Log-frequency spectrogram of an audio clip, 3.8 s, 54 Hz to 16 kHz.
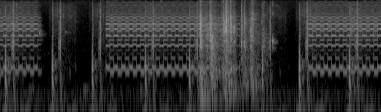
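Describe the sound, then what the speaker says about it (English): A telephone in the Silent Hill 4 video game rings in repeated electronic trills, loud and steady, broken by sharp clicks and a burst of noise in the middle, with no talking. "Answer the fucking telephone. I'm trying. It's ringing off the hook, Jesus."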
